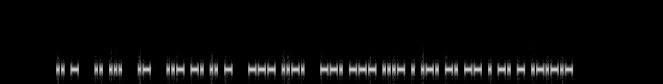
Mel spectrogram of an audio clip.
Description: Morse code, heard as a keyed tone, about 50 wpm, 700 Hz. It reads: IT IS A UNIT OF GOVERNMENT.
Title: Sentences from Top 1000 Words - Review Part 2 - 50wpm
